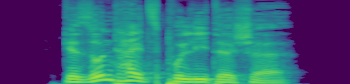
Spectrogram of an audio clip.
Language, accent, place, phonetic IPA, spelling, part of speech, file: German, Germany, Berlin, [ɡəˈzʊnthaɪ̯t͡spoˌliːtɪʃə], gesundheitspolitische, adjective, De-gesundheitspolitische.ogg
- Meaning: inflection of gesundheitspolitisch: 1. strong/mixed nominative/accusative feminine singular 2. strong nominative/accusative plural 3. weak nominative all-gender singular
